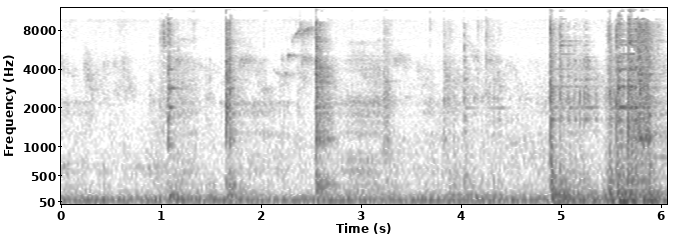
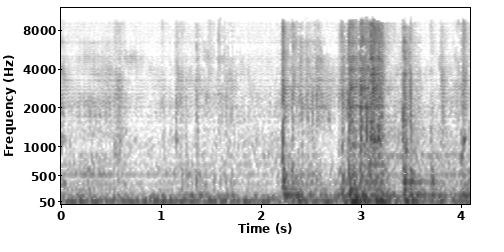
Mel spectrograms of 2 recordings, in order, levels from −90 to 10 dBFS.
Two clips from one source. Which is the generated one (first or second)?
second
